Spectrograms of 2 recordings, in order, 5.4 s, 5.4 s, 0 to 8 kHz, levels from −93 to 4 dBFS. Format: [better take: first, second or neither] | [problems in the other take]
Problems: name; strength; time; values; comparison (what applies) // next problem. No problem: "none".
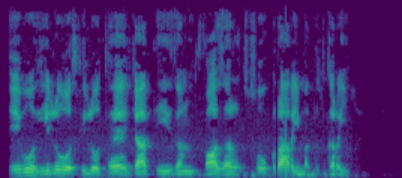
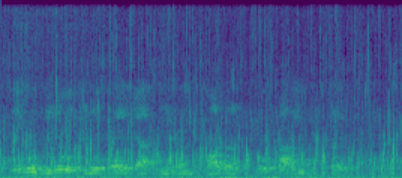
first | background sound (Boiling); 2 dB below the speech // room echo; dies away in 2.3 s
